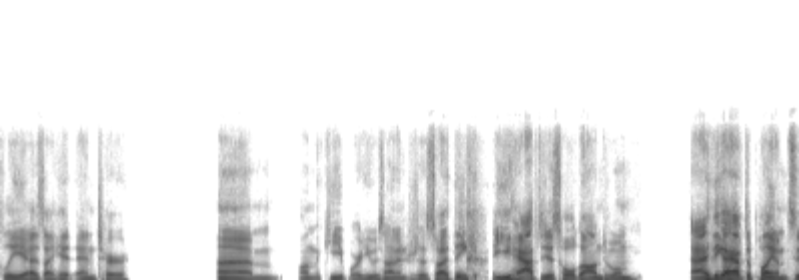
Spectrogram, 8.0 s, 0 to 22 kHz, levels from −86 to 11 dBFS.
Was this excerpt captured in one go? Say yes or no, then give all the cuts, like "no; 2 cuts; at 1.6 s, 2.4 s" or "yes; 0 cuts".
yes; 0 cuts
